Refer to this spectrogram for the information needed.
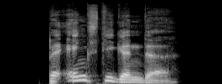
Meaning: inflection of beängstigend: 1. strong/mixed nominative/accusative feminine singular 2. strong nominative/accusative plural 3. weak nominative all-gender singular
- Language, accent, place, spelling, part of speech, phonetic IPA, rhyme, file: German, Germany, Berlin, beängstigende, adjective, [bəˈʔɛŋstɪɡn̩də], -ɛŋstɪɡn̩də, De-beängstigende.ogg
